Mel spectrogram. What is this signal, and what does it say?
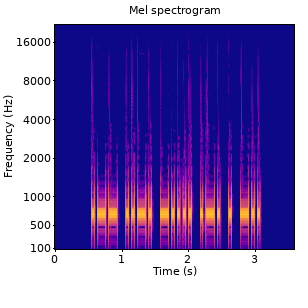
Morse code, heard as a keyed tone, about 28 wpm, 700 Hz. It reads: WF6RED
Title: USA Call Signs - 6 Characters - Repeated 3x - 28wpm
